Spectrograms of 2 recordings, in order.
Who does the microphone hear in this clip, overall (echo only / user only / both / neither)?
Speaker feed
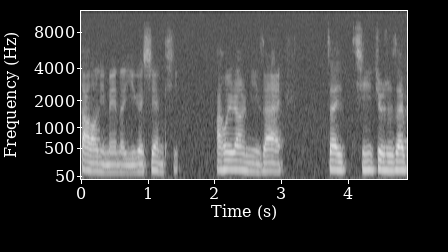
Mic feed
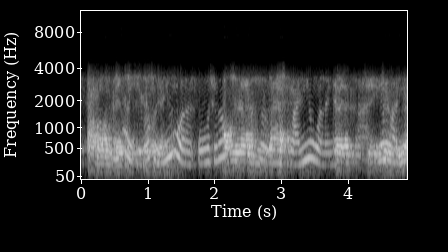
both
